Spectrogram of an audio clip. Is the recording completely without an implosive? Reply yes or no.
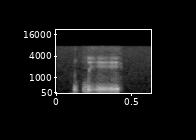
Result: no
